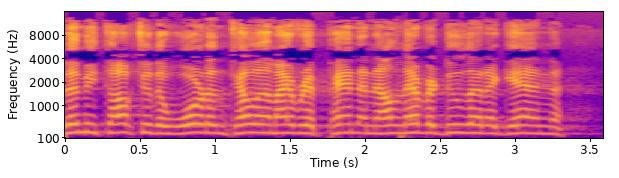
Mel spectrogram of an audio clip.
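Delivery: acted-out yell. Telling of a crying prisoner calling to the guard: retelling a prisoner's yell. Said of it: "he'd yell".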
